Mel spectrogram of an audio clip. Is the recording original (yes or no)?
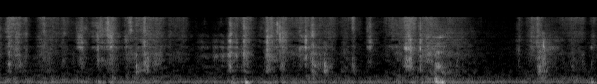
no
